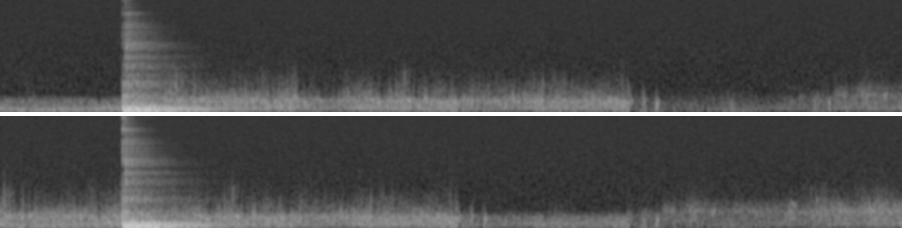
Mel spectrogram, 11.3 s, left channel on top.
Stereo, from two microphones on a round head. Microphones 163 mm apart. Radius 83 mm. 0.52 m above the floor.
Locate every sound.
1.5 s a thud: 50° right (ahead or behind), 5.5 m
